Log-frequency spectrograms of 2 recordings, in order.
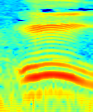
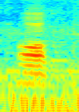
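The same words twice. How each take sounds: First: The letter is said by its alphabet name. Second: The letter is said as its reading sound. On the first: "Tapos ito" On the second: "Pero ang basa sa kanya"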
